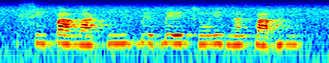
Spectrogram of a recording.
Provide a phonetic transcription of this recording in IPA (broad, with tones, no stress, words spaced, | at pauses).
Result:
si˨ɓa˨ βa˨kiː˦ɓɪ˦ ɓeː˦t͡sũ˨˦ɾi˨ dã˦k͡pa˨ɓi˦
